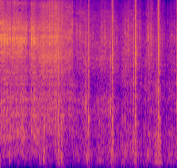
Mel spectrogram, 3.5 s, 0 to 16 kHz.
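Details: 1950 John Deere GW two-cylinder tractor with live hydraulics, power steering and Baker valve: slow uneven pops settling into steady lumpy idle; normal start, choke left slightly out since carburetor idle passages may be partly clogged.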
